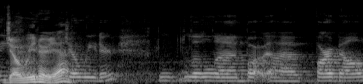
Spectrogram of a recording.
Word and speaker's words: Weider: Joe Weider, yeah.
